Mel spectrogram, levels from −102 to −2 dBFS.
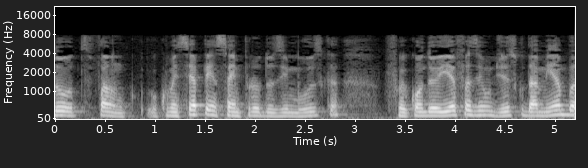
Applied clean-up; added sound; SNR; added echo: none; none; none; none.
